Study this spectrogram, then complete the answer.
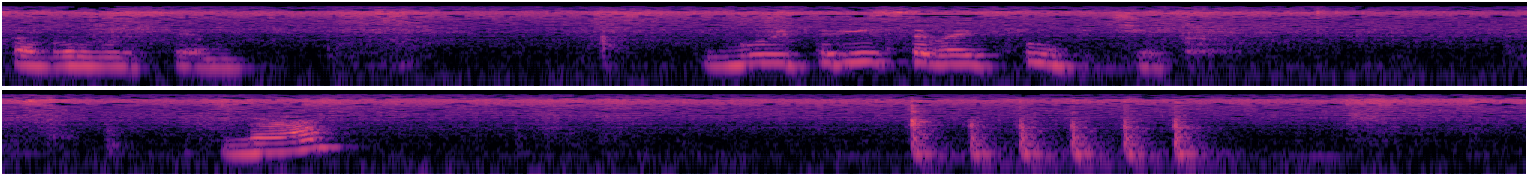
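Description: A spatula scrapes and clinks against a frying pan.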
